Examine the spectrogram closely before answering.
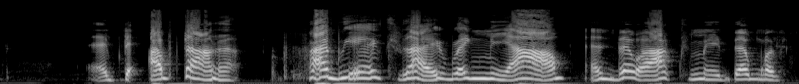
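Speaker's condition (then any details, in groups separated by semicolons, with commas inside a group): Cerebral palsy; born in Greece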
